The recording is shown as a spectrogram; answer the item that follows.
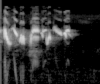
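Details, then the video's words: Sykes's lark singing a brief, high phrase of about one second: a few quick buzzy and whistled notes, sliding up and down, then silence. "Sykes's Lark or Twany Larks Singing"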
